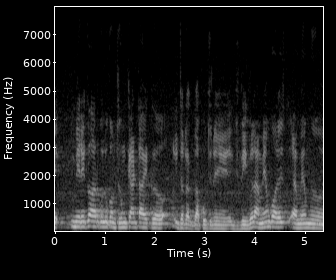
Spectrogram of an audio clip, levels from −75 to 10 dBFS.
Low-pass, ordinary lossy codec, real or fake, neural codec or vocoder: none; none; real; none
